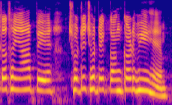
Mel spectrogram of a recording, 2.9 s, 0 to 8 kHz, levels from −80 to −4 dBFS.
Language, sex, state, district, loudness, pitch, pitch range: Hindi, female, Jharkhand, Palamu, -13 LUFS, 315 Hz, 295-320 Hz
